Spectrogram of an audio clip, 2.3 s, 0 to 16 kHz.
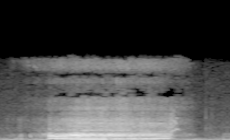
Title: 🐽 本日のイビキ / Snoring Sleep Sound 2025/03/27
